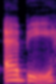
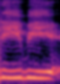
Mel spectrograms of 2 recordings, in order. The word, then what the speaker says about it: Eby: wanted to ask, David Ebby, how bad does Bettina believe the foreign interference is in BC in particular, or Canada more broadly? David Eby is that's our premier. That's how we pronounce it.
